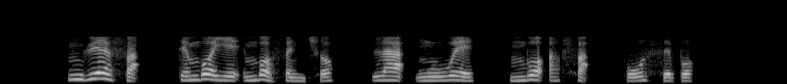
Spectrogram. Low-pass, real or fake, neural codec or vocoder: 3.6 kHz; real; none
